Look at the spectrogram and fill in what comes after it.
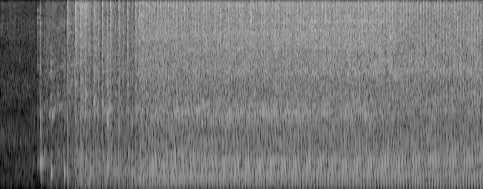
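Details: Free roadside MTD push mower: a few pull-start coughs catch within a second, then the engine settles into a steady, even run with no misses; it sounds healthy.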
